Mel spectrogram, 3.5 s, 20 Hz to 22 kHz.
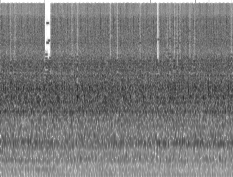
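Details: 2012 Chrysler 200 2.4L at cold idle, checked for suspected exhaust manifold leak or crack causing cold-start noise; steady, even idle with air pump hiss on top and no exhaust ticking; sounds sealed up.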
